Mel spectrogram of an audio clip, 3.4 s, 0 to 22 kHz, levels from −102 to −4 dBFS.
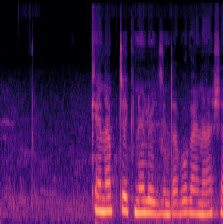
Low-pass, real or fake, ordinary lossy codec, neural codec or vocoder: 19.8 kHz; real; Opus, 16 kbps; none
